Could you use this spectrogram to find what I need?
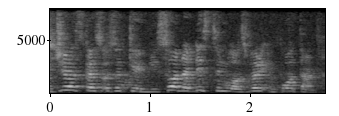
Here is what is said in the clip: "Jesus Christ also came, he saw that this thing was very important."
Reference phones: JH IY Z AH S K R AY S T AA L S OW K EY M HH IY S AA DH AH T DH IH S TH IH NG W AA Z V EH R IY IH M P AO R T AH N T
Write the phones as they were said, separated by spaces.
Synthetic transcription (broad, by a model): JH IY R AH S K AY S AA L S OW K EY M HH IY S AA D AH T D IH S T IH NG W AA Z V EH R IY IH M P AO T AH N T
